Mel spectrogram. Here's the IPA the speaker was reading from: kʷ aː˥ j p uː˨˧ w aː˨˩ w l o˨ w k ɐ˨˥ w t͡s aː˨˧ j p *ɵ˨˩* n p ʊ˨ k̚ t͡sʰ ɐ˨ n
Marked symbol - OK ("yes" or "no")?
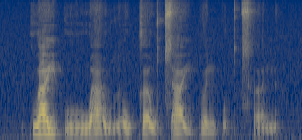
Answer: no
